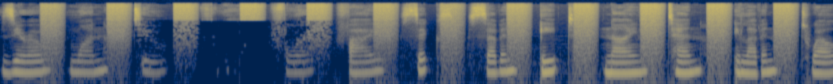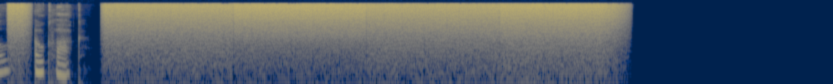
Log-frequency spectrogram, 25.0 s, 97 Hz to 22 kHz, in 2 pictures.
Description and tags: This is a synthesised 2nd order Ambisonics test file. The exchange format is: SN3D normalisation with ACN channel order.
A recorded voice says each hour clockwise in the respective positions as if the listener is located in the center of a huge horizontal clock, and looking at the location of the hour number 12. A white noise follows each spoken word, and four additional noise signals are played in four positions near to the top of the sphere.
This test audio uses sounds from the pack "Numbers 0-20" by tim.kahn
This test audio was generated using Ambiscaper by andresperezlopez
